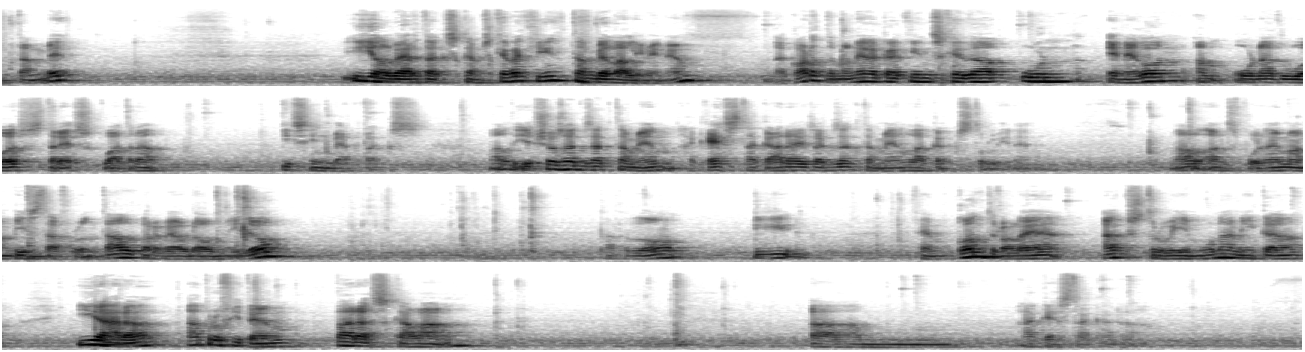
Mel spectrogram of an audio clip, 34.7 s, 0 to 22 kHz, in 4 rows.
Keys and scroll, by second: 1.6 F9, 3.8 Delete, 6.2 F11, 16.6-17.5 typing, 18.7 ctrl+space, 23.0 ctrl+e, 27.7 r, 29.3 e.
